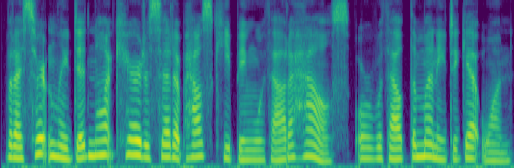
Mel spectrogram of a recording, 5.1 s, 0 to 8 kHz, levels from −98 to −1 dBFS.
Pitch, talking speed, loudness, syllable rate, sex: 200 Hz, 235 wpm, -17 LUFS, 6.0 syllables/s, female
